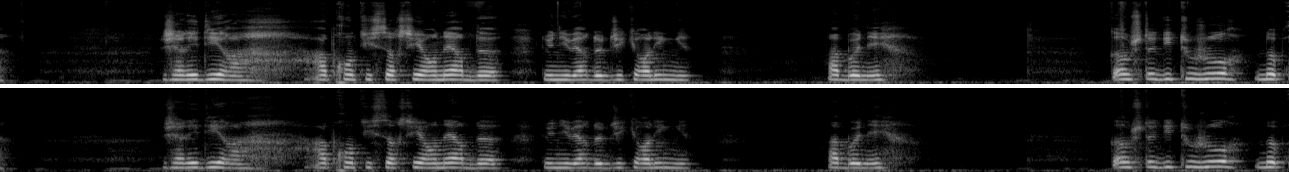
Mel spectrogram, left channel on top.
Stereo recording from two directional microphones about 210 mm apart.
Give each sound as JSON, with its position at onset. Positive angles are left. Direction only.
{"t": 1.6, "sound": "speech", "side_deg": 35}
{"t": 8.3, "sound": "speech", "side_deg": 35}
{"t": 11.1, "sound": "speech", "side_deg": 35}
